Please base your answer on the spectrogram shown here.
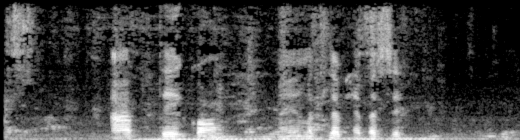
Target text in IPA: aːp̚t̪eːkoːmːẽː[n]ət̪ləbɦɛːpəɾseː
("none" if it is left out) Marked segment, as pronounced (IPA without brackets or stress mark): m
